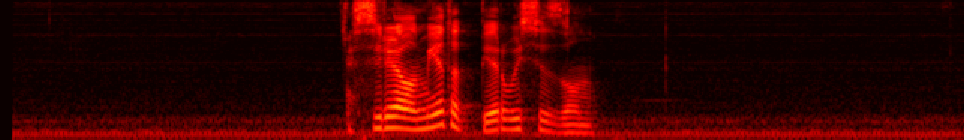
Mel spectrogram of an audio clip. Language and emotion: Russian, neutral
